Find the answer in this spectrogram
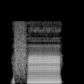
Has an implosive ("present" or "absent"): absent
